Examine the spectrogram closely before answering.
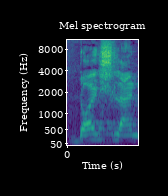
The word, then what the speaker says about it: Deutschland: Deutschland is what they used to call them. This is the word in German for Germany. It's called Deutschland.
